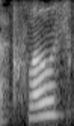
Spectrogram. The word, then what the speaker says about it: close: 还有一个 What a close call. – 都可以这样讲，这是蛮实用的。但是我们现在有一点时间谈这么一个字的发音。 Close 是代表很靠近的意思。如果是咋把这个字念成 close, 这什么意思啊？ – 就是关门的关。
